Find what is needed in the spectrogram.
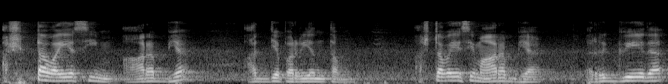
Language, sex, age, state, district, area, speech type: Sanskrit, male, 45-60, Tamil Nadu, Coimbatore, urban, spontaneous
